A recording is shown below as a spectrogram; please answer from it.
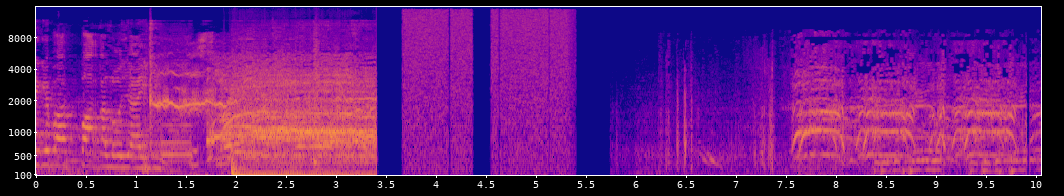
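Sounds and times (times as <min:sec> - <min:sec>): tv static hiss: 0:03.7 - 0:05.4.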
